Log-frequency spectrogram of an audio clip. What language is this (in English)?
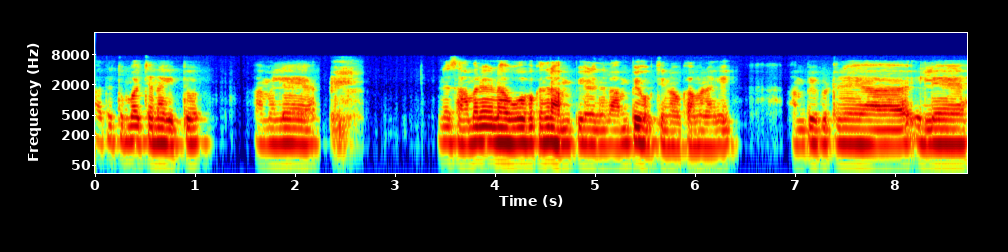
Kannada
